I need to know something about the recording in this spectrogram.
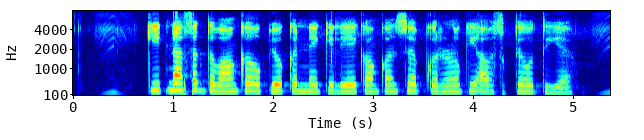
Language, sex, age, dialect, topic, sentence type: Hindi, female, 18-24, Garhwali, agriculture, question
